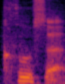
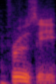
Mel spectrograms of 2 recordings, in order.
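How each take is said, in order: First: The surname ends in an 'uh' vowel. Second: The surname ends in an 'ee' vowel. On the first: This is how it is said in the original language. "It's Dutch, so it's it's like Cruza or something like that" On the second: This is how the speaker says it in American English. "but it's Cruzy in, in American, American English"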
